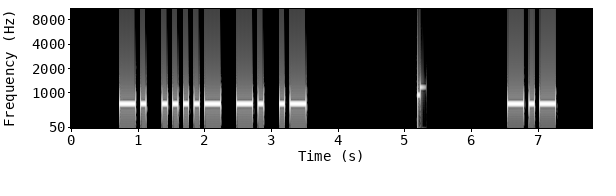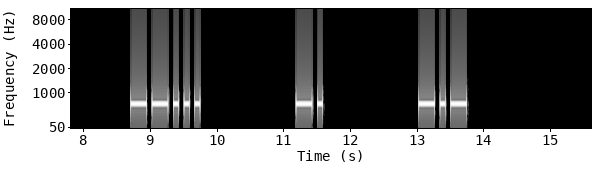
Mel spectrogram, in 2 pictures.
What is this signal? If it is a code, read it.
Morse code, heard as a keyed tone, about 15 wpm, spaced as for 8 wpm, 700 Hz. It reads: N4NA K7NK
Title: USA Call Signs - 4 Characters - 6x Character Spacing - 15wpm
